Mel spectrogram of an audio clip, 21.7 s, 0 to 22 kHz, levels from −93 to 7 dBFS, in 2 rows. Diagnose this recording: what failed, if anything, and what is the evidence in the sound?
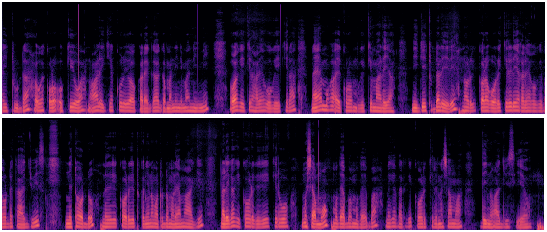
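Bit error spikes in the digital path, in memory or on a link: sharp broadband ticks at 1.52, 3.91 (after "ũkarenganga manini"), 5.55 and 17.19 s, reaching about -6 to -12 dBFS. In each, one to three samples jump by a power of two, unrelated to the speech.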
